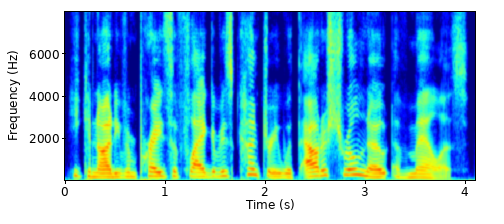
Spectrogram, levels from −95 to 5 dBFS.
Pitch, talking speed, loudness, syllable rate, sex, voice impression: 190 Hz, 220 wpm, -19 LUFS, 5.6 syllables/s, female, feminine, slightly middle-aged, slightly powerful, clear, slightly sharp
